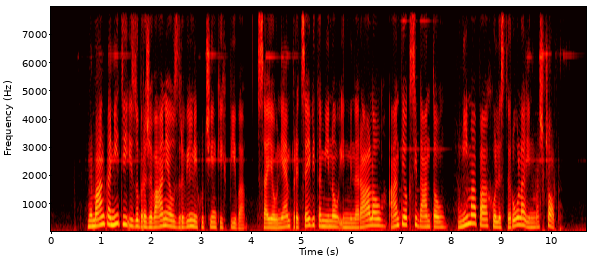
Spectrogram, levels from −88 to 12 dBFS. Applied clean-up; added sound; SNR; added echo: neural separator model SepFormer DNS4.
